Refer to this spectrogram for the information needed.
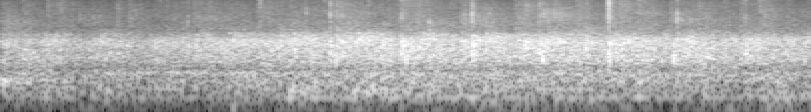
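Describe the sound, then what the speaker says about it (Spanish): Sustained applause from a church congregation during a sermon, many hands clapping in a thick, even roar that swells slightly and holds steady. "Esas palmas son para Él"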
